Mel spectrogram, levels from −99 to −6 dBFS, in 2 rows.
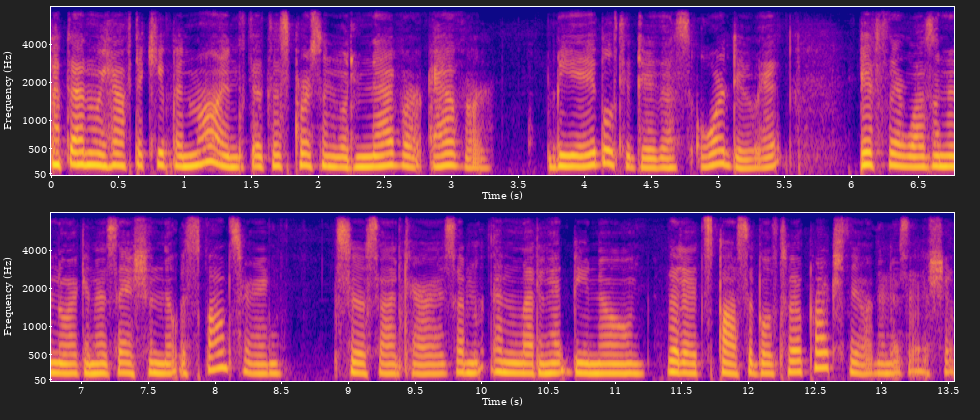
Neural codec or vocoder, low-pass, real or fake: codec, 44.1 kHz, 3.4 kbps, Pupu-Codec; 7.2 kHz; fake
